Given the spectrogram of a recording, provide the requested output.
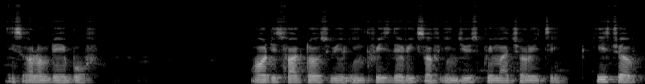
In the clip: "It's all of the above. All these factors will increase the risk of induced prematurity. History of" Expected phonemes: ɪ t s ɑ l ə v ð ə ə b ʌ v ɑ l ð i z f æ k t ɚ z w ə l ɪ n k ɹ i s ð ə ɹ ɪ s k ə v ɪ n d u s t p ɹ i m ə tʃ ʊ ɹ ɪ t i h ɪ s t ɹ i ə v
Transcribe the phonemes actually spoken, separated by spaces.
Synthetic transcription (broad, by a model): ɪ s ɑ l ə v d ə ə b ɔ f ɑ l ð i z f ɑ k t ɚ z w ə l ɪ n k ɹ i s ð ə ɹ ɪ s ə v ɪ n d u s p ɹ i m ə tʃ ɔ ɹ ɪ t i h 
